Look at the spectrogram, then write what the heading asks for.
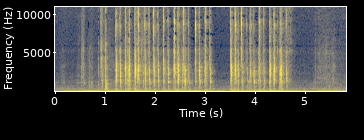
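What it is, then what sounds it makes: Plastic mechanical keyboard. Fingertips type on the keys of a pink plastic Razer Deathadder V3 Pink mechanical keyboard with purple lighting. Rapid, crisp clacks have a bright click and a low thock underneath. There are two bursts of typing separated by a brief pause just after three seconds, and the sound tapers off toward the end.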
